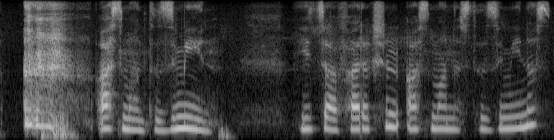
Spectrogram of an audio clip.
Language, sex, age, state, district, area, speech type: Kashmiri, female, 18-30, Jammu and Kashmir, Kupwara, rural, spontaneous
